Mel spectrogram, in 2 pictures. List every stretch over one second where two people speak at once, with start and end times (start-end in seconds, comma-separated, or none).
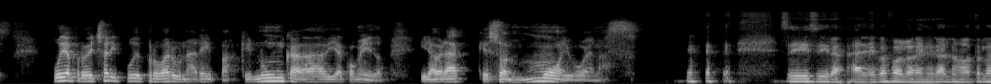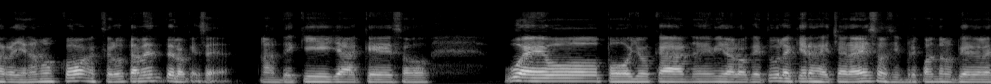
none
